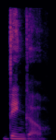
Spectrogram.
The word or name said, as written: dingo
